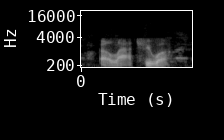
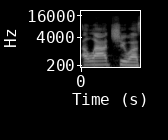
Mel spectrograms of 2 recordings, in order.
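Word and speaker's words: Alachua: Elatchua.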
